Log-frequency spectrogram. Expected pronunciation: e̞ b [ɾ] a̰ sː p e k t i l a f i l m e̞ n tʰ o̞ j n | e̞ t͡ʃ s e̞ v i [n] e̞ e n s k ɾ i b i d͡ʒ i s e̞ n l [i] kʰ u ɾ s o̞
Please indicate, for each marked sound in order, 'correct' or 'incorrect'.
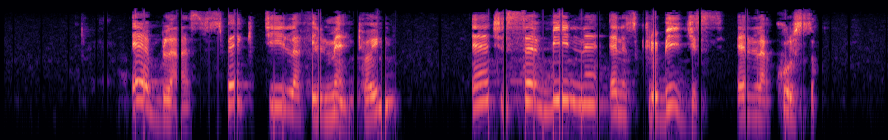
incorrect: l, correct, incorrect: a

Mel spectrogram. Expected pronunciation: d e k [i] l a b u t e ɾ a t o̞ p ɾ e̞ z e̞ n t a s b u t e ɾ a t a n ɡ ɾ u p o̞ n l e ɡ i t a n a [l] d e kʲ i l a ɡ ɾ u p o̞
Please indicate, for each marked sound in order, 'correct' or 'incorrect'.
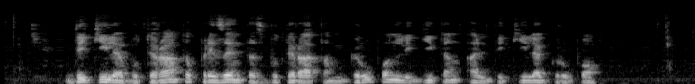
correct, correct

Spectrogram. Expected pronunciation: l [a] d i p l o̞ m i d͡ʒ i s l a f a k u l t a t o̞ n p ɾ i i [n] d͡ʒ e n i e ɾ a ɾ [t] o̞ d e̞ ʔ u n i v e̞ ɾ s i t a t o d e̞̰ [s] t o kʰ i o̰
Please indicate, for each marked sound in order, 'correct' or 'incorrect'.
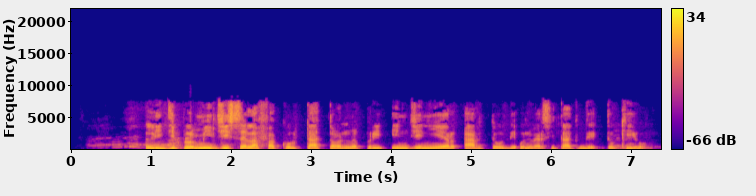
incorrect: i, correct, correct, incorrect: none

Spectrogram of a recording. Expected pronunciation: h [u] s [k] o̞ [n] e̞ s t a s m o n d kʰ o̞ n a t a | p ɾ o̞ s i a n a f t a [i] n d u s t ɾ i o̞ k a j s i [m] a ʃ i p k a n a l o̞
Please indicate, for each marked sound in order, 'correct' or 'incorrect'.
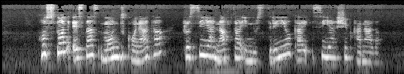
incorrect: o, incorrect: t, correct, correct, incorrect: none

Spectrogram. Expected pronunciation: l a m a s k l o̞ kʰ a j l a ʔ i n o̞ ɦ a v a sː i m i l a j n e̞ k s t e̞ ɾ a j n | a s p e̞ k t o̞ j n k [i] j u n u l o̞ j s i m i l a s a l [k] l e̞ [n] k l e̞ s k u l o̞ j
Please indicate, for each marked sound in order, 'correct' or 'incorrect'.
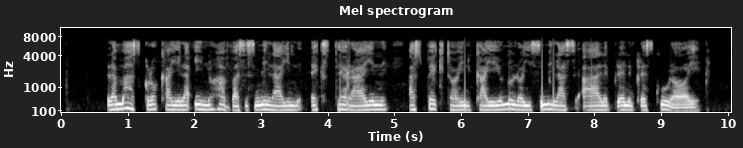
incorrect: a, incorrect: p, correct

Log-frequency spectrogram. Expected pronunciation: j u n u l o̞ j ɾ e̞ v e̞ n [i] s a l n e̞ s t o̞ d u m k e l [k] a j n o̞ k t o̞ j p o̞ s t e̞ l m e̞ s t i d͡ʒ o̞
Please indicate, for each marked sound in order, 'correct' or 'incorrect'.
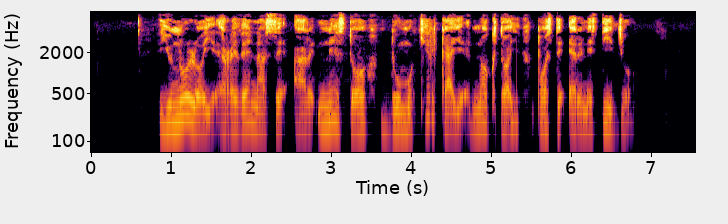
incorrect: a, correct

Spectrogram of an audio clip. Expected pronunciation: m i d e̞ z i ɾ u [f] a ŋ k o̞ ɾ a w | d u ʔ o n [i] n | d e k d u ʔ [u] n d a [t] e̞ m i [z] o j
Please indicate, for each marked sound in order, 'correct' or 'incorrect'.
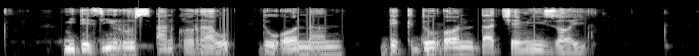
incorrect: s, incorrect: a, incorrect: o, incorrect: t͡ʃ, correct

